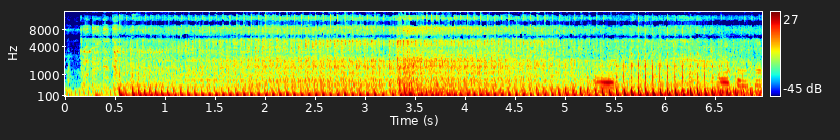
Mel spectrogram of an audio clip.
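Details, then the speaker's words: Hero Xpulse 210 single-cylinder with 35 km on it, while riding: rough, uneven thumping at steady revs, owner calls it a bad engine noise; cause unknown. "उसका engine sound कैसा आ रहा है। बहुत सा गंदा सा sound आ रहा है।"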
